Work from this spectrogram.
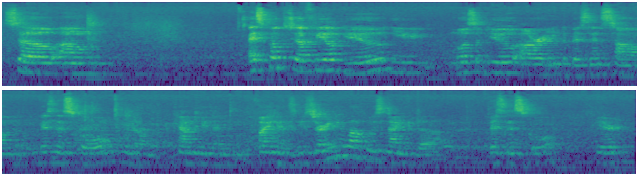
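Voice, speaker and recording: A middle-aged woman from Taiwan giving an informal talk to a student group, speaking in halting phrases that often restart. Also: on the low side. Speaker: guest speaker. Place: lecture room. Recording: very echoey room, mic far off, background noise.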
